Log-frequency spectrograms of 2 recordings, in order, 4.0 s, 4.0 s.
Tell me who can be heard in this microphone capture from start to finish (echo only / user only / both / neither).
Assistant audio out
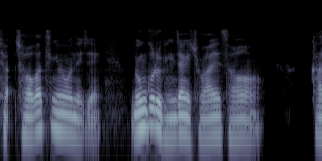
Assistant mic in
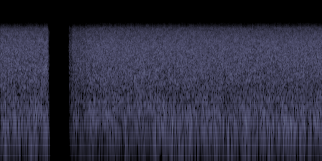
neither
